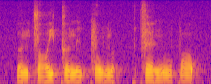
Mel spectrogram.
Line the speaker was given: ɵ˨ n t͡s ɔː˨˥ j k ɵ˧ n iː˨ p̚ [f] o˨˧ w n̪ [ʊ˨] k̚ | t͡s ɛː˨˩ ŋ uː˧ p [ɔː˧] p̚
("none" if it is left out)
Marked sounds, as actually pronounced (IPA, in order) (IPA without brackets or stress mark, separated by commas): f, ʊ˨, ɔː˧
